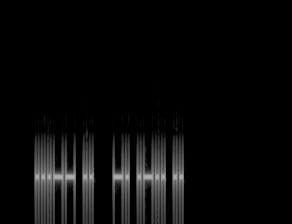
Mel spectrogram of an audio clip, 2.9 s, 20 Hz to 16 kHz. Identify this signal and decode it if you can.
Morse code, heard as a keyed tone, about 42 wpm, 700 Hz. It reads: 3I NLI
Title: Winter Field Day Exchanges 40wpm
